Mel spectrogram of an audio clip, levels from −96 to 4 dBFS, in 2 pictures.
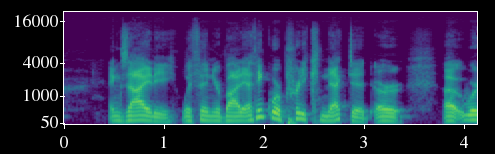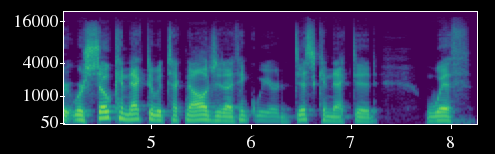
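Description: At 6.04 s, just after "technology that I think", speech and background drop about 12 dB together until 6.30 s, a sudden gain jump likely from unramped digital gain.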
